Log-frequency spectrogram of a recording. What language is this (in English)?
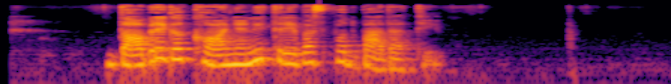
Slovenian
